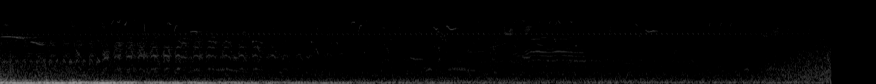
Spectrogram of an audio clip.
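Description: Outdoor ambience of birds chirping and calling, with a steady high-pitched whine, over a deep rumble that dies away over the first few seconds. The whole bed fades steadily toward the end.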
